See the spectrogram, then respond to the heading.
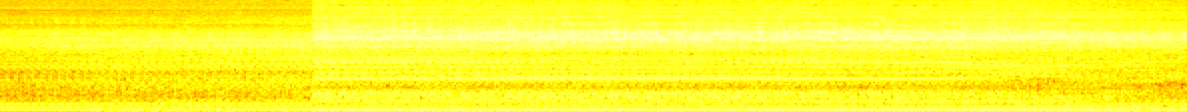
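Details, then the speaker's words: Honda Accord diesel at idle with a recurring DPF blockage; after re-gassing low AC pressure the AC clutch engages and the engine cooling fans switch on, adding an even rushing hum, and forced regeneration starts on its own; normal. "can see the engine fans now are working so you can see there as soon as we increased the pressure of the AC system straight away the force region just activated on its own"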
